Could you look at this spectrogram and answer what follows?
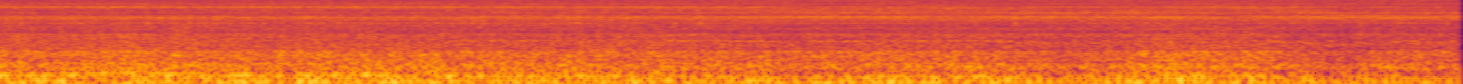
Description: Rough idle to engine death, sounds stifled as if not getting enough air.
